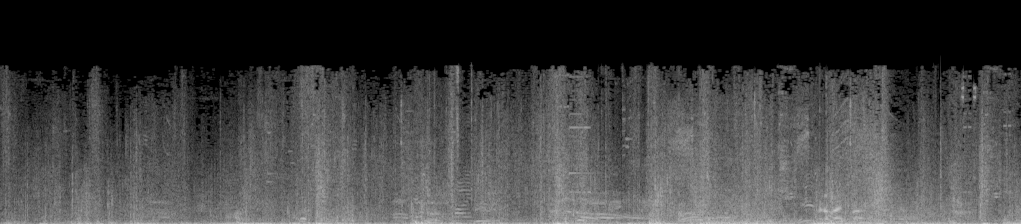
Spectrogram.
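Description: A bow twangs as arrows are fired.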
